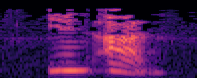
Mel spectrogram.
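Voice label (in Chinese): "阴暗", Mandarin Chinese; hsk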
